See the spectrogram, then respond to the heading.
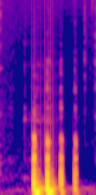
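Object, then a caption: Wooden table. A hand knocks four times on a table "for luck," making dull, low thuds with little high content. Each knock dies away quickly, with the last one softer than the rest.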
